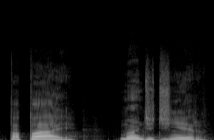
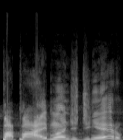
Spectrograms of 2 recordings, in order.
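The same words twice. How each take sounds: First: It sounds like a soft, pleading request. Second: It sounds like a bossy, demanding order. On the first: The son is humbly asking for help. The speaker calls it right. "ele está dizendo assim" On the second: The son is ordering his father around. The speaker calls it wrong. "ainda exige que"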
